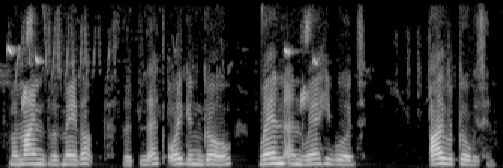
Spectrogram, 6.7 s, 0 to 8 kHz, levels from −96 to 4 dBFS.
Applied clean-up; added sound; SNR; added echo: classical method spectral subtraction.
